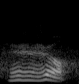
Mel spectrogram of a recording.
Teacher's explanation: sounds produced with the tip of the tongue and the roof of the mouth, especially the area in between the alveolar ridge and the soft palate. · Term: Post-alveolar sounds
